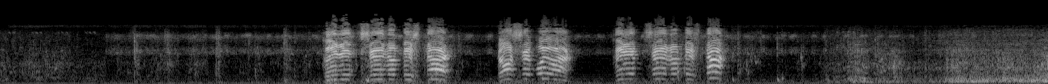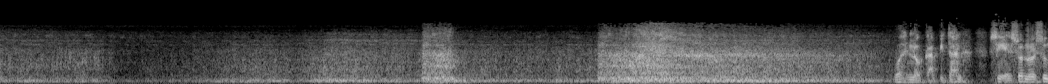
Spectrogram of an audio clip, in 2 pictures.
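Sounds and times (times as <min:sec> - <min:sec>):
speech: 0:03.3 - 0:07.4, 0:19.5 - 0:20.9
heavy diesel engine of an approaching vehicle rumbling: 0:08.3 - 0:20.4.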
